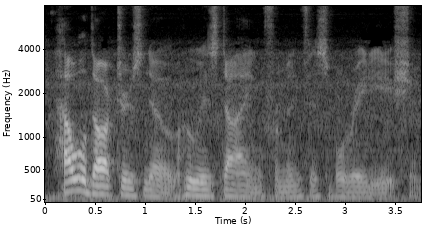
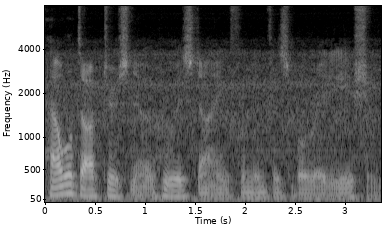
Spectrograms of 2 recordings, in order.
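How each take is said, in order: First: It is read in an intense, forceful way. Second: It is read in a calm, even way. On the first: The speaker calls it right. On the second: The speaker calls it wrong.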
